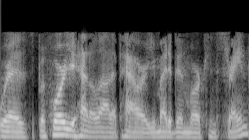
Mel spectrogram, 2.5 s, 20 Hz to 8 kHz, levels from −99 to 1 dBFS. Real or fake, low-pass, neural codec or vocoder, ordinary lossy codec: real; 7.2 kHz; none; AAC, 16 kbps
